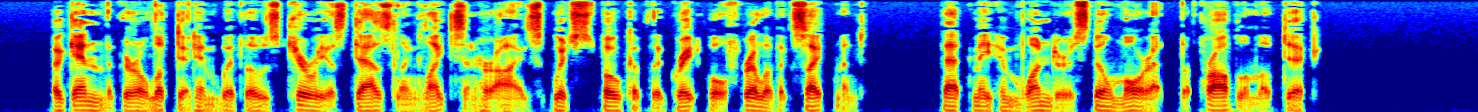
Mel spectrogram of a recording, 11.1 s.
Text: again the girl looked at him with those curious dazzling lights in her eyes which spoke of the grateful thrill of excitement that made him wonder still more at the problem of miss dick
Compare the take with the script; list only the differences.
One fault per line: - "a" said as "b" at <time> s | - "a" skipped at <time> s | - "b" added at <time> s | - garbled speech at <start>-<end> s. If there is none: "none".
- "miss" skipped at 9.6 s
